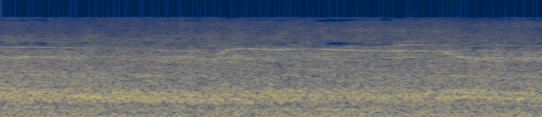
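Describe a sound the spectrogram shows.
A large crowd cheers outdoors.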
